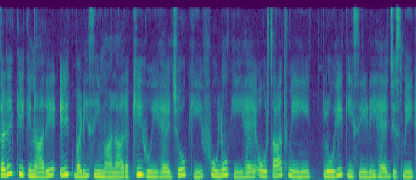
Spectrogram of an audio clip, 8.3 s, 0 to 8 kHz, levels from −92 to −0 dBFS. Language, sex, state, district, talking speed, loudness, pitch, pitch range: Hindi, female, Chhattisgarh, Sukma, 175 wpm, -17 LUFS, 220 Hz, 205-255 Hz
